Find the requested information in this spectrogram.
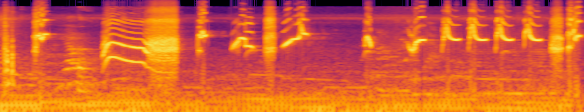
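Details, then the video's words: Chatty Javan myna with yellow eyes: a wavering slurred whistle and harsh rasp, then a string of sharp, evenly spaced upslurred whistles and clicks. "JALAK KEBO GACOR MATA KUNING"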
